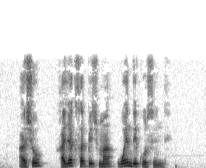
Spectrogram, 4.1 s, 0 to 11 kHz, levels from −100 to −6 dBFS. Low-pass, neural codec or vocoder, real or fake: 7.2 kHz; none; real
